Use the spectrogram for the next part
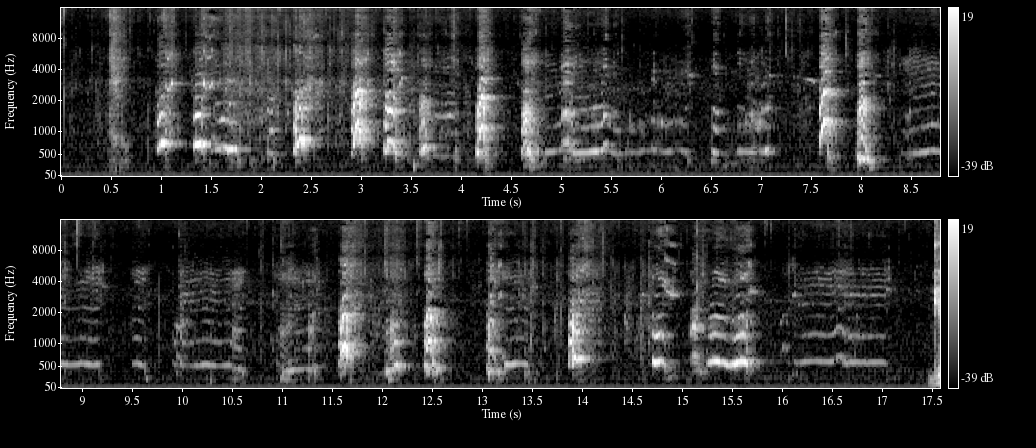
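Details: Persistent barking from Rottweiler PHred at the big rock in his pool: rapid gruff barks, many in a row, interspersed with drawn-out whining, moaning tones and brief pauses before barking resumes.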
